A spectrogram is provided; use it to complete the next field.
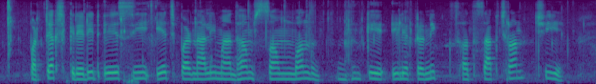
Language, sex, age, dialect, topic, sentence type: Maithili, female, 25-30, Eastern / Thethi, banking, statement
